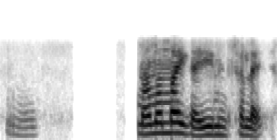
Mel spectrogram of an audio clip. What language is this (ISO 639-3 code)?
brx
